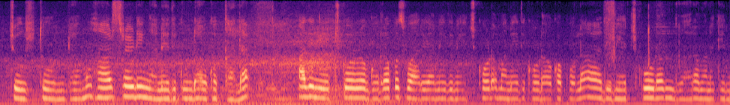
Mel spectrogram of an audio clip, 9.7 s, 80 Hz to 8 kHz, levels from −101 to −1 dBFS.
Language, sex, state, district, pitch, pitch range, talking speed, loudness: Telugu, female, Telangana, Nalgonda, 215 Hz, 205-225 Hz, 140 wpm, -18 LUFS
